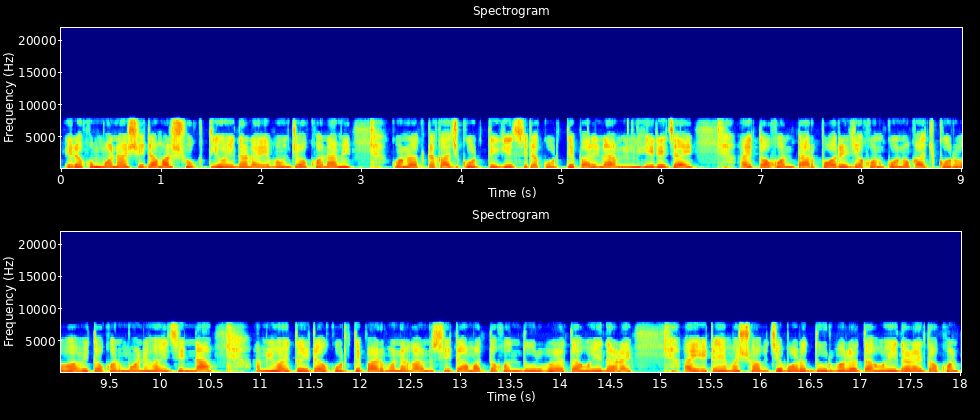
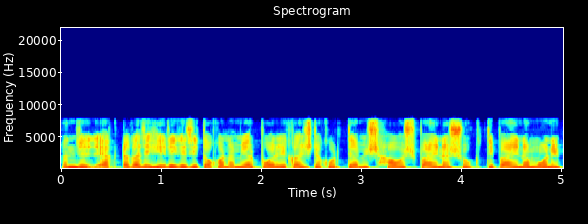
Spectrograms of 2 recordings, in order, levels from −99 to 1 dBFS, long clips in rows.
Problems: none marked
